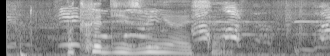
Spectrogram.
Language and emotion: Russian, angry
